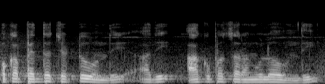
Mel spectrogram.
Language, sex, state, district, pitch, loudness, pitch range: Telugu, male, Telangana, Mahabubabad, 120 Hz, -19 LUFS, 115-130 Hz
